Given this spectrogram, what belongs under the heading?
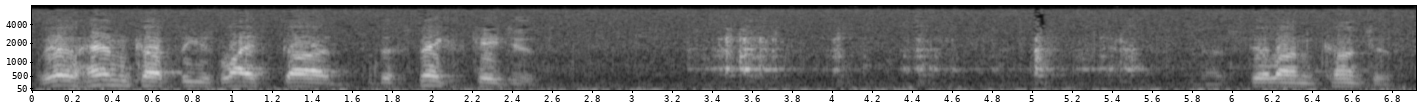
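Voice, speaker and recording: A man with a somewhat high voice speaks slowly, playing a bold, stern masked police hero in a 1940s radio drama. He sounds commanding and righteous, and the old recording is muffled and noisy.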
